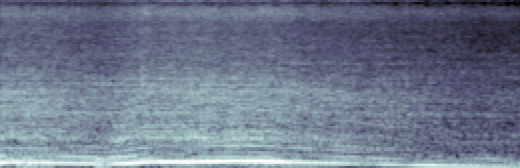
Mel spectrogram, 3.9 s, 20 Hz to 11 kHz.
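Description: A Porsche 924S engine runs smoothly after a misfire repair, a loud, close, steady engine drone that rises slightly as the car pulls away and then settles, continuous throughout with no talking.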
